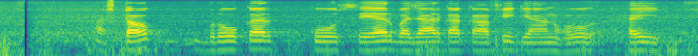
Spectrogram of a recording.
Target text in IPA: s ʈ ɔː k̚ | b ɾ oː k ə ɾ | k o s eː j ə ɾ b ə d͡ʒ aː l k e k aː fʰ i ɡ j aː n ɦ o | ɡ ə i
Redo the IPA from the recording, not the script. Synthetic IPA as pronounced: s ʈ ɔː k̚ | b ɾ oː k ə ɾ | k o s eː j ə ɾ b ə d͡ʒ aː ɾ k a k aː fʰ i ɡ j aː n ɦ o | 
